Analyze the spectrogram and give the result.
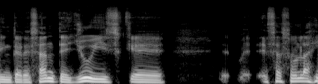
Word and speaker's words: JUICE: Pero, Aunque en inglés se pronuncia juice.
